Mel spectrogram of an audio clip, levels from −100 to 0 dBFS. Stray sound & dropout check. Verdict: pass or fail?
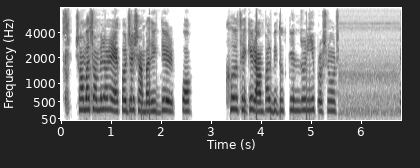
pass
